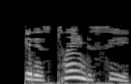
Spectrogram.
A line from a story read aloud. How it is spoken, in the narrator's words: cried Edith Carr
